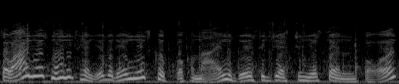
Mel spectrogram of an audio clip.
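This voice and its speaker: A woman's voice: lowish voice, very animated, fairly quick, rough recording. A woman playing a kindly small-town aunt with an American accent in folksy 1930s radio style. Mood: kindly, pleased. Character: kindly, homespun small-town aunt who tells stories and shares recipes. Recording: hissy 1939 radio broadcast disc.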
